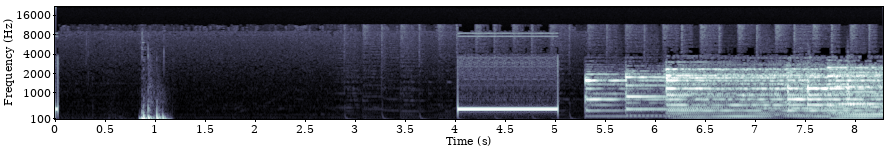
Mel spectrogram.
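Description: A brief thump, then a run of soft clicks like dialing, followed by a steady one-second telephone tone, then a loud, sustained tonal electronic sound, as someone phones the Israeli Prime Minister's residence.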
